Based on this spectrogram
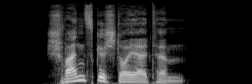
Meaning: strong dative masculine/neuter singular of schwanzgesteuert
- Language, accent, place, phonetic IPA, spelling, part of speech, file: German, Germany, Berlin, [ˈʃvant͡sɡəˌʃtɔɪ̯ɐtəm], schwanzgesteuertem, adjective, De-schwanzgesteuertem.ogg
